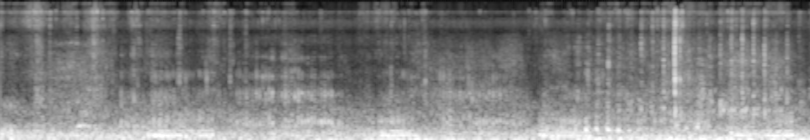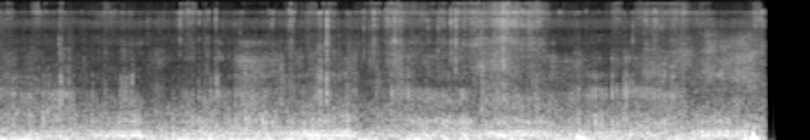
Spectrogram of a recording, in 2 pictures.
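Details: Affectionate domestic cat purring softly: a low, continuous rumble that swells and eases in repeated phases every one to two seconds, steady throughout, with no other clear sounds.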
